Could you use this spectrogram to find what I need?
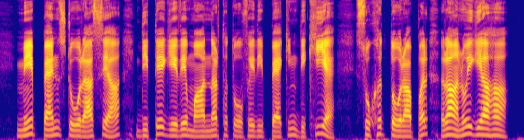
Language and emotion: Dogri, surprised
